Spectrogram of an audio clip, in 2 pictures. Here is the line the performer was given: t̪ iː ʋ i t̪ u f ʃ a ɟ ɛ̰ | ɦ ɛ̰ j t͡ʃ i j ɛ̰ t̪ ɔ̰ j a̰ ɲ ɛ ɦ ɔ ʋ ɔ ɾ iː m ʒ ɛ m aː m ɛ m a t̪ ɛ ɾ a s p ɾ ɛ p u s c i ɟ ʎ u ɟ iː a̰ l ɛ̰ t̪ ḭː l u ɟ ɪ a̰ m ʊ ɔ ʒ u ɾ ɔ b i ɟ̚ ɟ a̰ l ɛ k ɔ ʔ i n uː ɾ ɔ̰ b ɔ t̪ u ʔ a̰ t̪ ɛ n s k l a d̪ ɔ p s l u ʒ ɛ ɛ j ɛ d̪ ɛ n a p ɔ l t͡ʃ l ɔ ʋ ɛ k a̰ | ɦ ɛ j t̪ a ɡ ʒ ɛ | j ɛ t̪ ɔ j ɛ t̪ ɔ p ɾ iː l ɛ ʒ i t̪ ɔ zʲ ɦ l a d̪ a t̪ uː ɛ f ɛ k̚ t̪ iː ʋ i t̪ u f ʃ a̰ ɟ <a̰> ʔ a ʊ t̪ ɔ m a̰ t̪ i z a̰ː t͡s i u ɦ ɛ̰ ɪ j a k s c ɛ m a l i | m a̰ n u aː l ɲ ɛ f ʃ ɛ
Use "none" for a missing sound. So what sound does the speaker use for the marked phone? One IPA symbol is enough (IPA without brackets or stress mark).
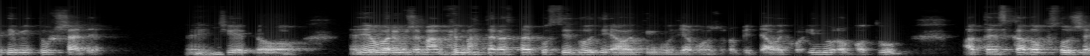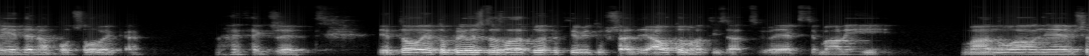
ɛ̰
